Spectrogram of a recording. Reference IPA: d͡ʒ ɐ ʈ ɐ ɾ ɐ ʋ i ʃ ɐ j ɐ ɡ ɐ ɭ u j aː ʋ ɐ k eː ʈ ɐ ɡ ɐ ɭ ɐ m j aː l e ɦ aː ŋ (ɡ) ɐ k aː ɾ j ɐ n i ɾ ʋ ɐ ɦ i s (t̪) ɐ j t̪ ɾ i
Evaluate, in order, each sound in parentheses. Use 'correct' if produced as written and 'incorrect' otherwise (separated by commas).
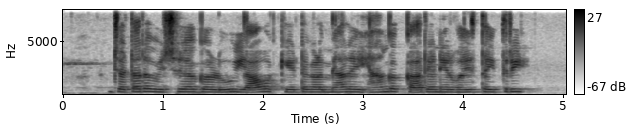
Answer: correct, correct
